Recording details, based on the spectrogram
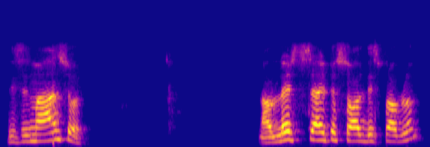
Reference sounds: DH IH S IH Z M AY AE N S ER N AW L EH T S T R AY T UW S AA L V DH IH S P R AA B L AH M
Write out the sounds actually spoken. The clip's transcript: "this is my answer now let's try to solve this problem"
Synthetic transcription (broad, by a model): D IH S IH Z M AY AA N S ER N AW L EH T S T R AY T UW S AA L V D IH S P R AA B L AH M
